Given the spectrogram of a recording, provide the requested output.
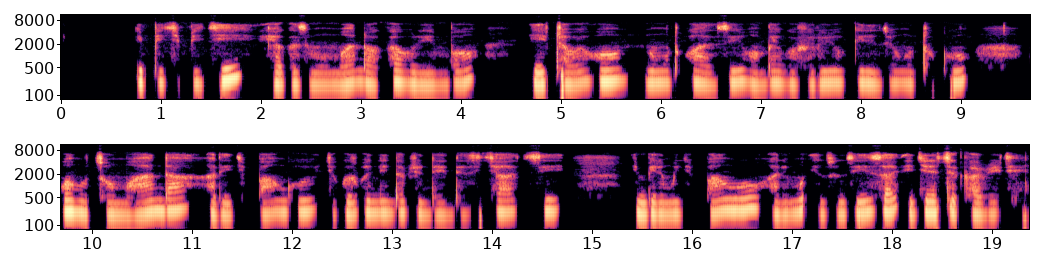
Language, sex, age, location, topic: Kinyarwanda, female, 18-24, Kigali, government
